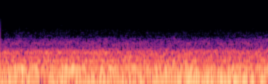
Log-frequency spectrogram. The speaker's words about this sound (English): You can hear the engine's barely rumbling over.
